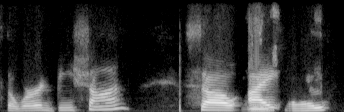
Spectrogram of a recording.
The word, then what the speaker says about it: Bichon: So Bishan. right. So Bichon is spelled Bichon, but in my book, I spelled it out phonetically, what like a B, like Beeshon.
